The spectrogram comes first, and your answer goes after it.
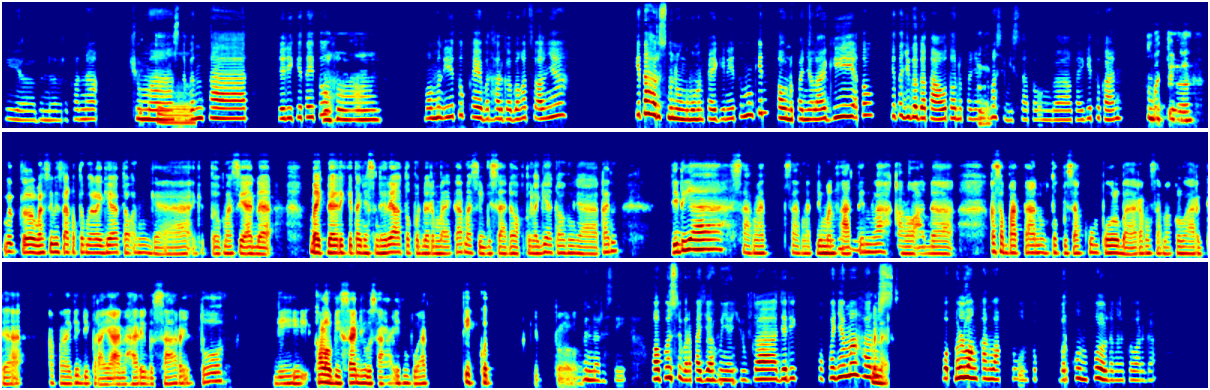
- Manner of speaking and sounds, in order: other background noise; tapping
- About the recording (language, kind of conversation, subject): Indonesian, unstructured, Bagaimana perayaan hari besar memengaruhi hubungan keluarga?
